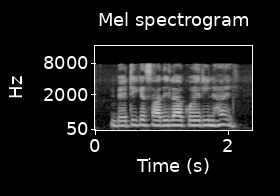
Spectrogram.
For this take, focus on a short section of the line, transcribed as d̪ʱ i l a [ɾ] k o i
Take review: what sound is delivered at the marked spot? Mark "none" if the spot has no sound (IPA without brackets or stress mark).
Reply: none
